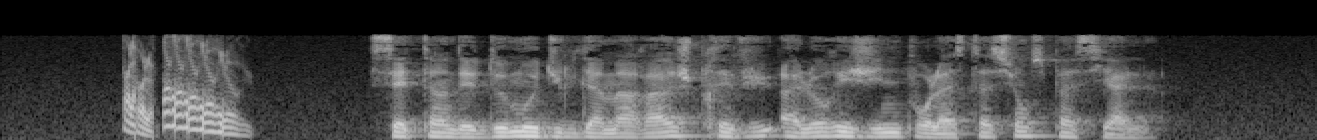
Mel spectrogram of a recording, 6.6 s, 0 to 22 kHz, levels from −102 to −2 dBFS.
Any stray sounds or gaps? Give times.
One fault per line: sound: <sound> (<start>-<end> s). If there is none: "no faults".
sound: chirp (0.6-1.3 s)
